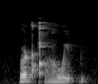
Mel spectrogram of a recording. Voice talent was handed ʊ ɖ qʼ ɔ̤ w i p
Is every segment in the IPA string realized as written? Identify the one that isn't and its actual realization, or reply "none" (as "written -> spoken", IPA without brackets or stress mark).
none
